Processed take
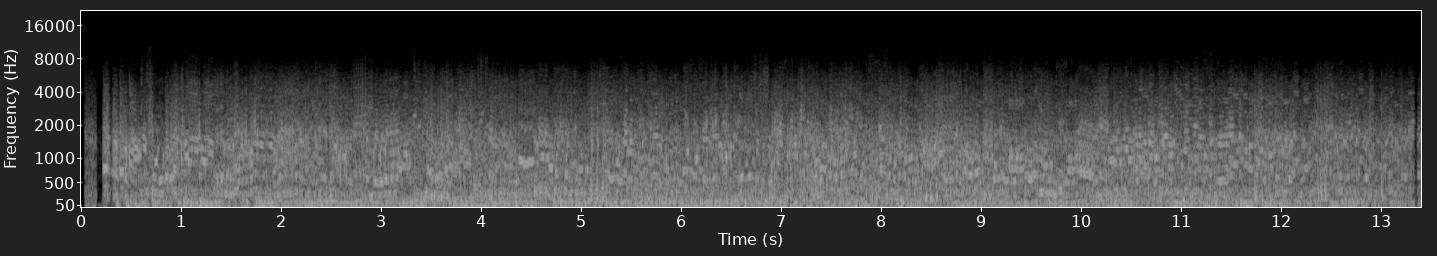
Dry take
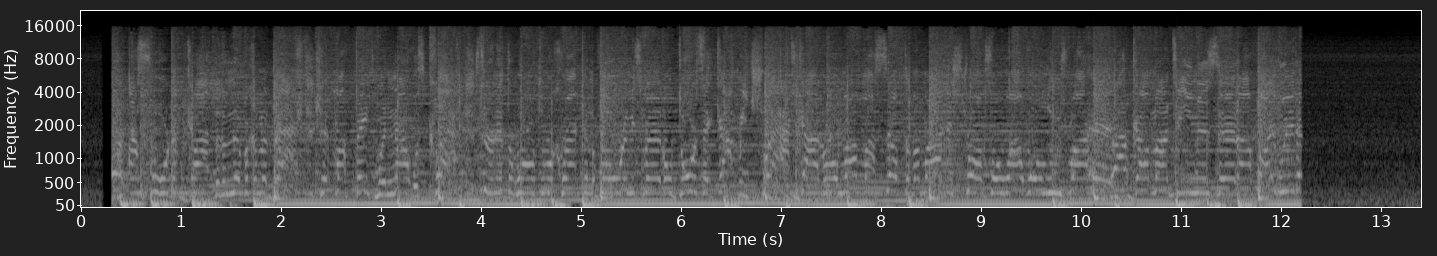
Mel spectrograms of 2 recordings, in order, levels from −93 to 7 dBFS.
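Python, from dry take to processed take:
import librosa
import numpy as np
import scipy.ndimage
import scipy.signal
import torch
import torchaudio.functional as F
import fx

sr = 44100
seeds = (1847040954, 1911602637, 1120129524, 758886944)

p1 = fx.rider(x, sr, range_db=10, speed_s=0.5)
p2 = p1 + fx.echo_feedback(p1, sr, ms=578, feedback_pct=58, wet_db=-4.0, dry=0)
p3 = p2 * np.sin(2.0 * np.pi * 38.0 * np.arange(len(p2)) / sr)
p4 = fx.curve_eq(p3, sr, hz=(110.0, 1500.0, 7800.0), db=(0, 6, -19))
p5 = fx.granulator(p4, sr, seeds[0], grain_ms=100.0, per_s=20.0, spray_ms=100.0, spread_st=3)
p6 = fx.air_absorb(p5, sr, metres=110.0)
y = fx.env_flatten(p6, sr, amount_pct=50)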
